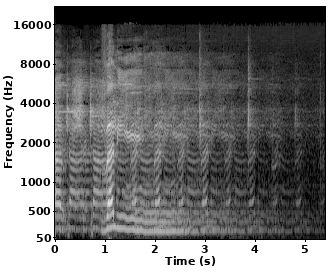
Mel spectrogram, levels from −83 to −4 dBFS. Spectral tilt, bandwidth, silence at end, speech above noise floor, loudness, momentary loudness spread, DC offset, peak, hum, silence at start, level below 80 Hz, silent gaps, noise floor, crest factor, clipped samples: -1.5 dB/octave; 17 kHz; 0.05 s; 26 dB; -20 LUFS; 23 LU; under 0.1%; 0 dBFS; none; 0 s; -66 dBFS; none; -48 dBFS; 24 dB; under 0.1%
